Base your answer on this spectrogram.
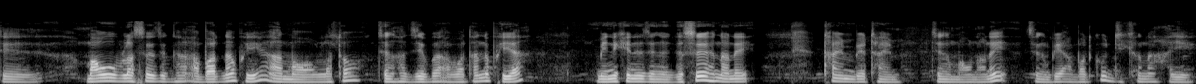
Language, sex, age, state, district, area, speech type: Bodo, male, 60+, Assam, Chirang, rural, spontaneous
